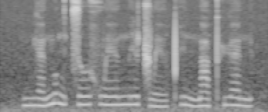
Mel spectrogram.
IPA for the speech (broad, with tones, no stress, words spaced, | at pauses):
mjɛ˨˦n̪ʊ˥˨ŋ t͡sɹ̩˦xwe˦ɪ̯n̪i˦ ʈ͡ʂwe˨˦ɪ̯pʰi˥˨nn̪ä˥˨ pʰɥɛ˥˨n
